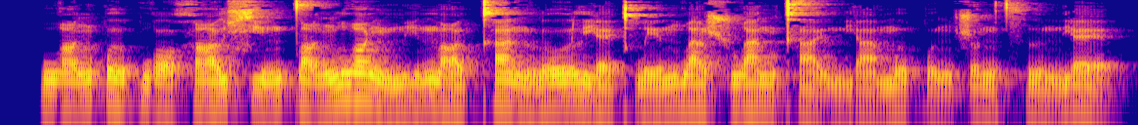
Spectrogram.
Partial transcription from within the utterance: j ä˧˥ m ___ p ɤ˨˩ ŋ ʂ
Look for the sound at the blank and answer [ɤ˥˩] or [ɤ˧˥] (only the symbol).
ɤ˥˩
